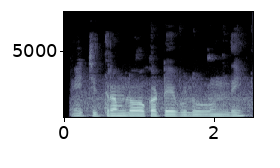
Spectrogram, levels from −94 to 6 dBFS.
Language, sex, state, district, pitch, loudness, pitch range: Telugu, male, Telangana, Mahabubabad, 125 Hz, -18 LUFS, 120-130 Hz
